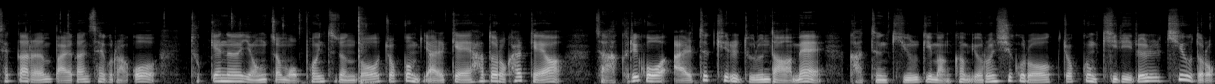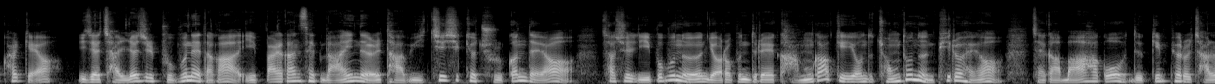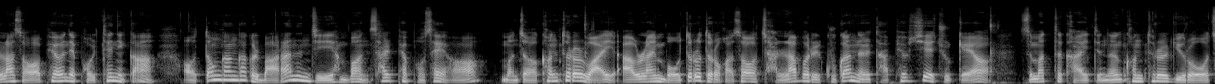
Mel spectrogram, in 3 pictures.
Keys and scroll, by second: 13.5 space, 14.2 super+space.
